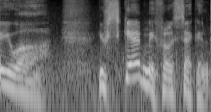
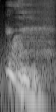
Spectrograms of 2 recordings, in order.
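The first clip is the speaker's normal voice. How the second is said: embarrassed throat clear; 4 semitones lower than usual. Acted. Guard recovers composure.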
